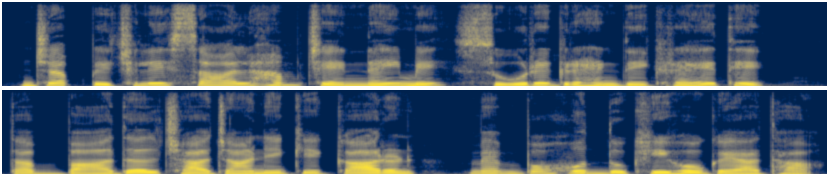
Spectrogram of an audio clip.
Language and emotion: Hindi, sad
